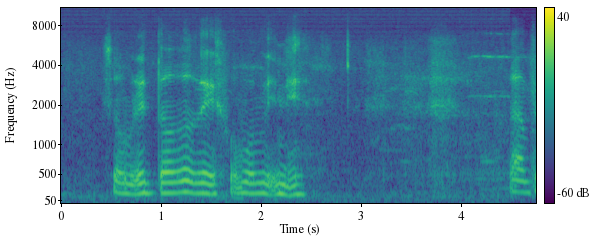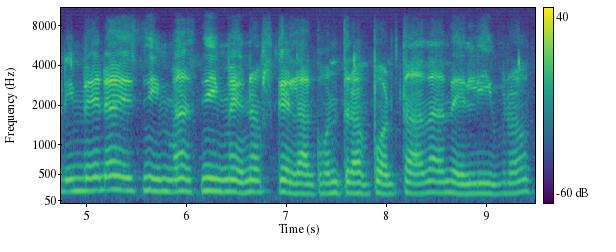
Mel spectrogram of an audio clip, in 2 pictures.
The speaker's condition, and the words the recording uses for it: Parkinson's disease. Ella más que nadie ubica y está viviendo en este momento que es tener tu mente despierta, poder platicar, pero que tu cuerpo no se pueda mover.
